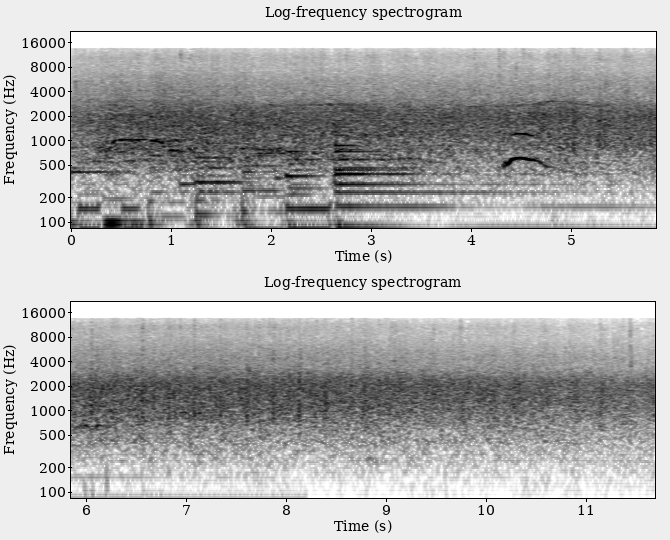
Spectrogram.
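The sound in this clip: An audience applauds to welcome a singer: sustained, even clapping from a large crowd, with low instrumental tones underneath for the first two-thirds before the clapping carries on alone.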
